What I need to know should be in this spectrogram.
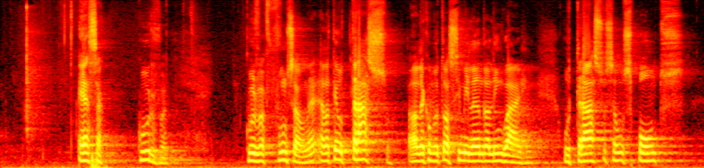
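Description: An older man speaks calmly and clearly, as if lecturing.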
